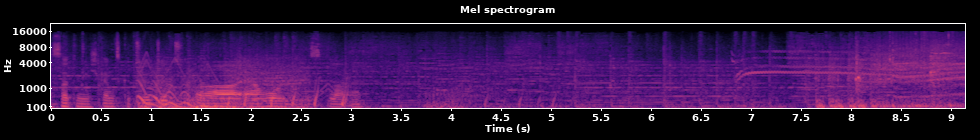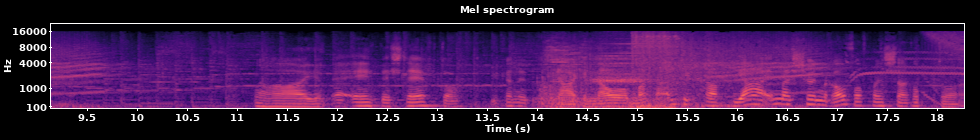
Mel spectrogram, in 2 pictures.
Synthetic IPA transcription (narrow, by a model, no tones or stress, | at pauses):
ashat̚iːmɪçtɡ̥ant͡sɡ̥ətʰøːtətʔaːʔɛɐɦoːlənaɪskʰl̥a̰ːʔa̰ | ʔaːjɛʔɛd̥eːɐʃlɛːftd̥ɔχ | viːkʰandeːdjaːɡənaʊmaχdəʔantikʁ̥aftjaːʔɪmɐʃøːnʁaʊfaʊfmaɪnʃaʁʊp̚tʰoːɐ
